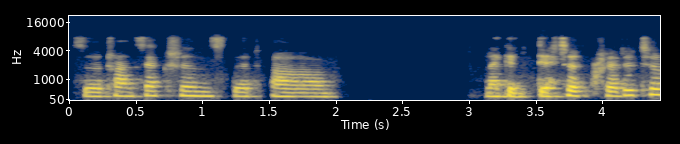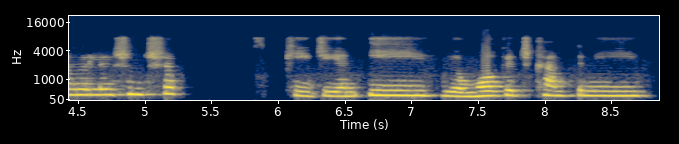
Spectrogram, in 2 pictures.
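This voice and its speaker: Over a dull, lo-fi video call with a virtual background, a South African woman who works as an estate planning attorney gives a relaxed, explanatory seminar talk. Her voice is medium-pitched and mellow, and she speaks at a measured, conversational pace.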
